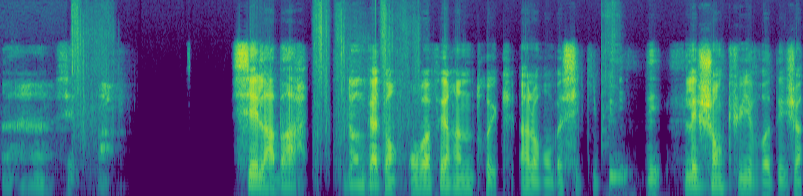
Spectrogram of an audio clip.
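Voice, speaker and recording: A man speaks very slowly at medium pitch with ordinary pitch variation. The sound is dry and close with no echo, and the background is quiet. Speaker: gaming streamer. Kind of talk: live gameplay commentary. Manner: animated; whispering at times.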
